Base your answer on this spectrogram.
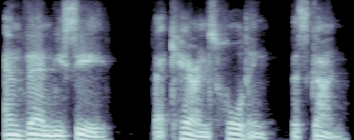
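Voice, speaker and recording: A man's voice: low-pitched, measured pace, darkish tone. Male narrator reading scene directions, slightly muffled. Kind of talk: reading screen directions for a radio drama. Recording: dull lo-fi home recording.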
